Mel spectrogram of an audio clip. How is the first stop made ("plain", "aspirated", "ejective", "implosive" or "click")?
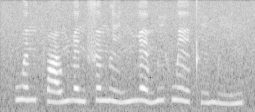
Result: aspirated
